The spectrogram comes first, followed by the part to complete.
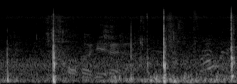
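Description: A basketball bouncing on a hard court: two sharp bounces about a second apart.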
